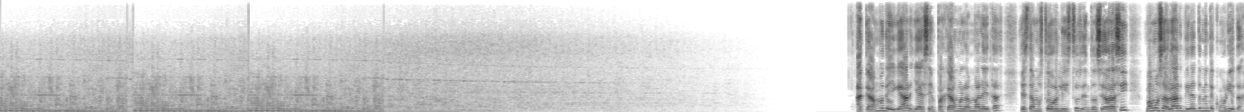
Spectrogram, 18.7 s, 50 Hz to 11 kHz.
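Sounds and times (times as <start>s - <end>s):
airplane in flight with a steady loud engine drone: 0.0s - 11.8s
speech: 13.0s - 18.6s.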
